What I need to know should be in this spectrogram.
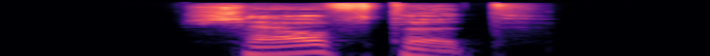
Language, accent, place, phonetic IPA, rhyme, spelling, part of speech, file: German, Germany, Berlin, [ˈʃɛʁftət], -ɛʁftət, schärftet, verb, De-schärftet.ogg
- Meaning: inflection of schärfen: 1. second-person plural preterite 2. second-person plural subjunctive II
